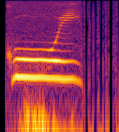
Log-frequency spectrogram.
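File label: "gui6", Cantonese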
